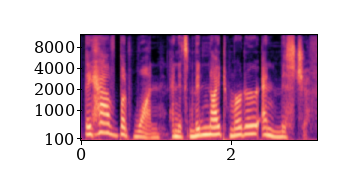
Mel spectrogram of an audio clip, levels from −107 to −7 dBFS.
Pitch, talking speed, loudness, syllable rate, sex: 205 Hz, 190 wpm, -17 LUFS, 5.0 syllables/s, female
